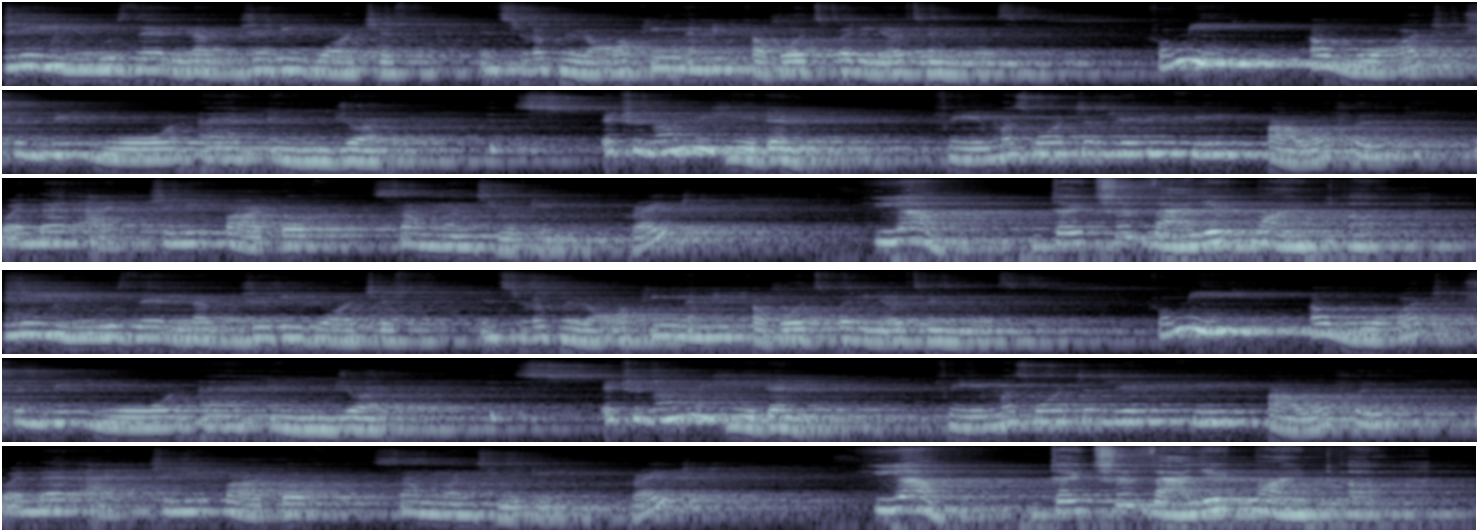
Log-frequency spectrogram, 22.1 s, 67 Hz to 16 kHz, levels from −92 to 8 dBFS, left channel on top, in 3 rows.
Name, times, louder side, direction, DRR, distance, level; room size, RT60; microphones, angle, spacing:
voice 1, 0.0-2.0 2.4-5.1 5.8-9.4 9.8-11.5 12.1-14.4 14.7-18.2, left 1 dB, 20° left, 0 dB, 1.7 m, -27 dB
voice 2, 19.1-19.5 19.9-21.9, right 1 dB, 65° right, 3 dB, 2.4 m, -25 dB
25.5 x 23.0 x 8.4 m, 2.5 s
head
